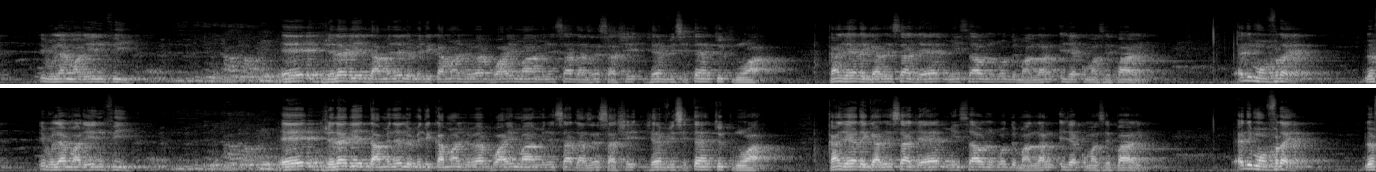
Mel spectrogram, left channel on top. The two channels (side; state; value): left; quieter; 4.7 dB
